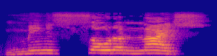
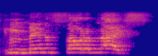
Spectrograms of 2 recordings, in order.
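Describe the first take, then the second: First: Put-on slow, drawn-out Minnesota accent. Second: High, slow, hammed-up Minnesota accent. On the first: Proud Minnesotan naming the local kindness, Minnesota accent. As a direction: stretch it loud and high in a Minnesota accent. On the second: Minnesotan repeating the local slogan, exaggerated Minnesota accent. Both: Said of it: "Minnesota accent".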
